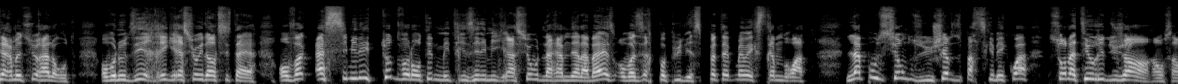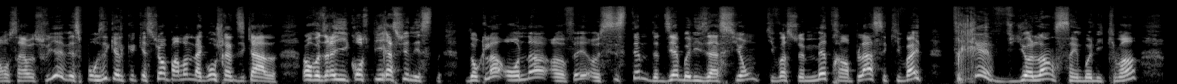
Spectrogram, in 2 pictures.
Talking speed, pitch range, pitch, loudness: 225 wpm, 185-240 Hz, 210 Hz, -20 LUFS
